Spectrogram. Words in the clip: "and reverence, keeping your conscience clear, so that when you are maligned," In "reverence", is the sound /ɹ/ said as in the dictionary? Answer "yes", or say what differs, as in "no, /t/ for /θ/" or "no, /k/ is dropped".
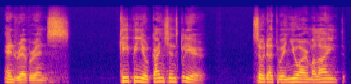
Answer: yes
